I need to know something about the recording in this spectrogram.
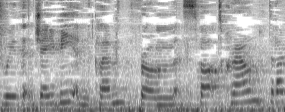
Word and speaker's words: Svart Crown: currently sbag stage with JB and Clen from scart Crown did I pronounce that correctly SC Crown yes okay so guys how's the tour going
